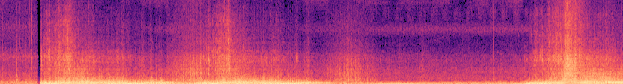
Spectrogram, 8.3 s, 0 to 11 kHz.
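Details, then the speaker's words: Holden Commodore SV6, de-catted with rear mufflers removed (straight pipe): raw, booming exhaust climbing and falling with revs, with sharp crackles and pops on downshifts and throttle closing. "so it's loud it also crackles and pops on down shifting up here"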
